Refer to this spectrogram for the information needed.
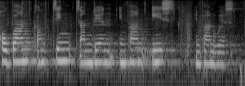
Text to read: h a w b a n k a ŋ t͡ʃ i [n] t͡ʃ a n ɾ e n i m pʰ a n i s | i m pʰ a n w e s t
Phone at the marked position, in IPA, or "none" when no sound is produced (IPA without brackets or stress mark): ŋ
